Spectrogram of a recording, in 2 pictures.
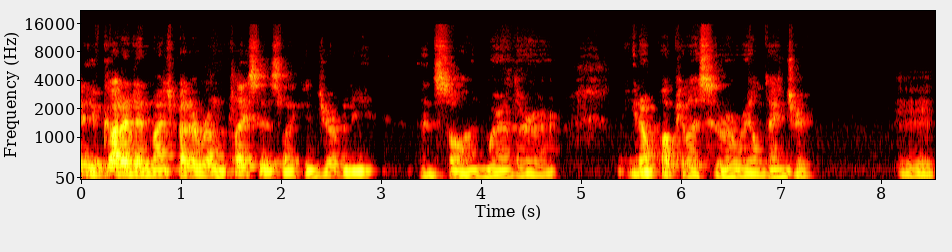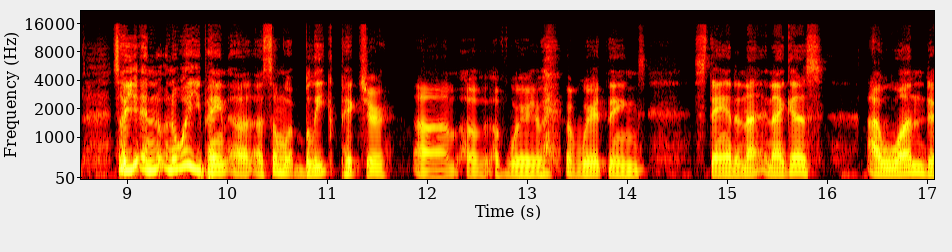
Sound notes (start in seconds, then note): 12.2 laugh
